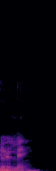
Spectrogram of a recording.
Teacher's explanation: So your tongue is just touching the top of your mouth very fast. · Term: flap T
